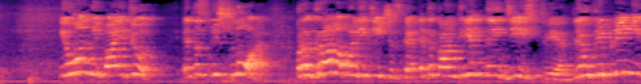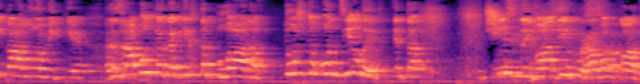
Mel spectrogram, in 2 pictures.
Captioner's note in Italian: grida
